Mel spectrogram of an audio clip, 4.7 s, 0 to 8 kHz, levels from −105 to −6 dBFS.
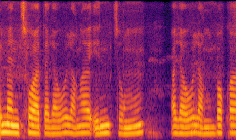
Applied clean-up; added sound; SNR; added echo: none; none; none; none.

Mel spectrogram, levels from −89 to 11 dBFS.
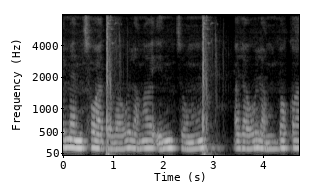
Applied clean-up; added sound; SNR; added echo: none; Shatter; 16 dB; reverberation time 0.3 s.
